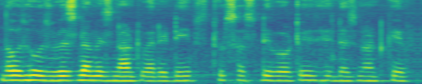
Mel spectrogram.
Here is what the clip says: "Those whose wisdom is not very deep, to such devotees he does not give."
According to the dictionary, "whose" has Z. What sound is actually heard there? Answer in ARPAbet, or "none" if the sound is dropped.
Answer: Z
